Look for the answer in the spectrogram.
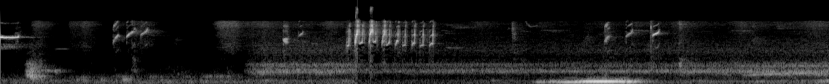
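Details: Ngebren-style chatter from a flamboyan kept as a lure: sparse sharp chirps, then one short burst of fast, rasping, buzzy pulses, over a steady low hum and a brief deep thud.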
